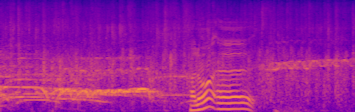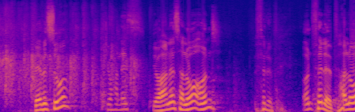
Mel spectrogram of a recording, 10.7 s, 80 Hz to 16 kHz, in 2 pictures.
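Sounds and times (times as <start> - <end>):
studio audience applause greeting game show contestants: 0.0 - 7.6
speech: 2.8 - 4.3, 5.8 - 10.6.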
